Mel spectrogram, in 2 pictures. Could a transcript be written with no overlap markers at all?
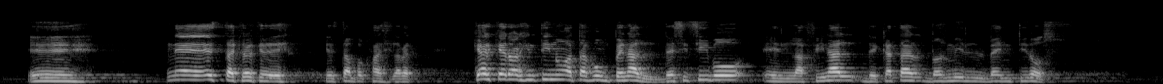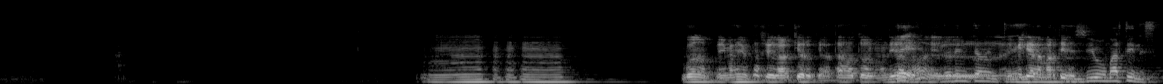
No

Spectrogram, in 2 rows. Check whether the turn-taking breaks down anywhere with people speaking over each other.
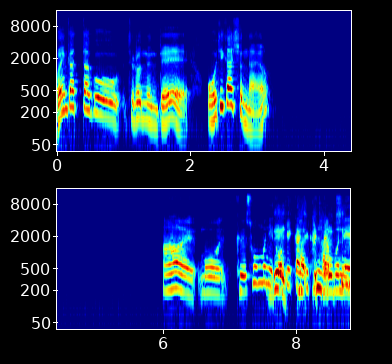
Yes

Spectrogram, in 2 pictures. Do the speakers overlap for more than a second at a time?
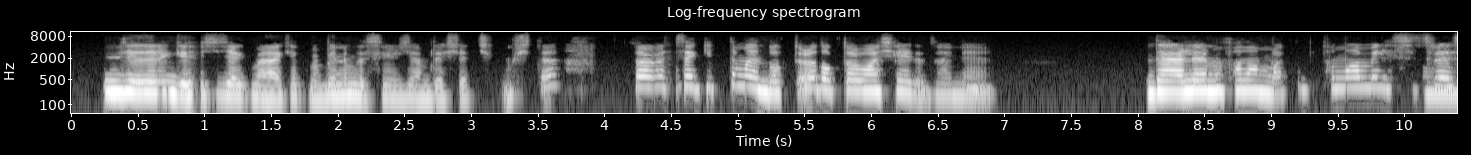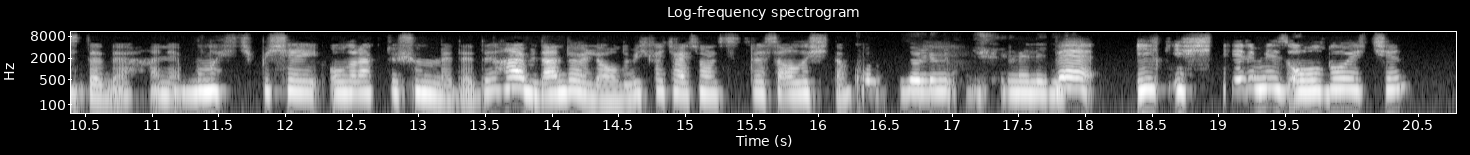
No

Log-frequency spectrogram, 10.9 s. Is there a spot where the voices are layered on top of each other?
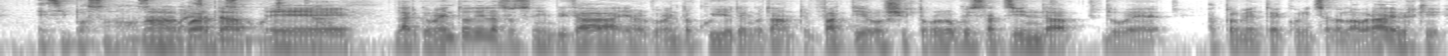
Yes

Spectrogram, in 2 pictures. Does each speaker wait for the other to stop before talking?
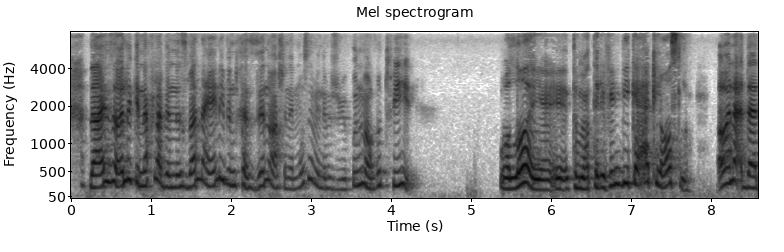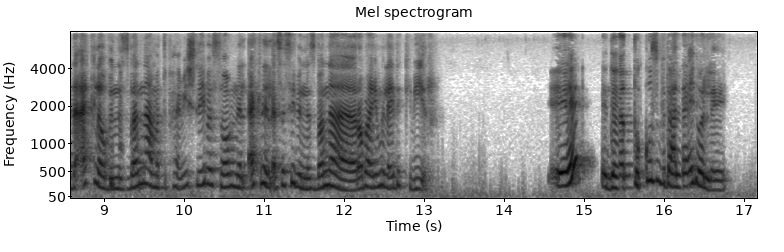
Yes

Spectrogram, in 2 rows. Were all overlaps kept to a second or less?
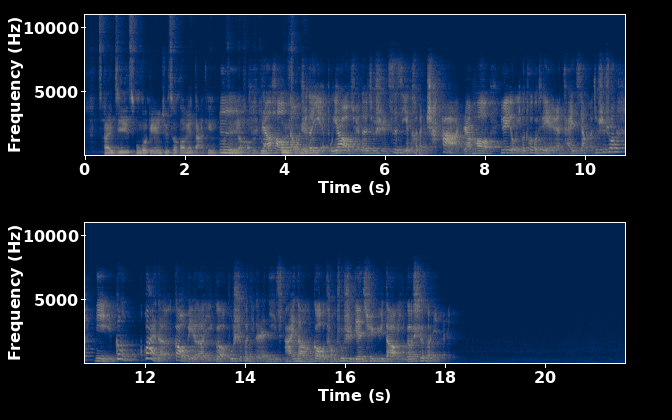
No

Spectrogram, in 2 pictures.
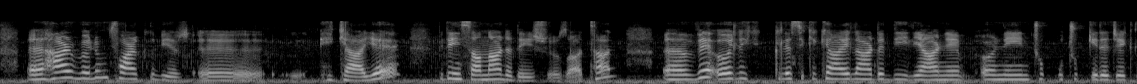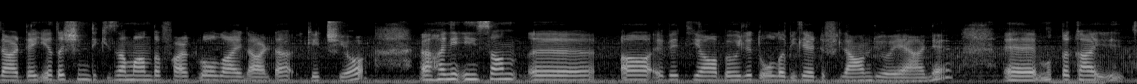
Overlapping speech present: No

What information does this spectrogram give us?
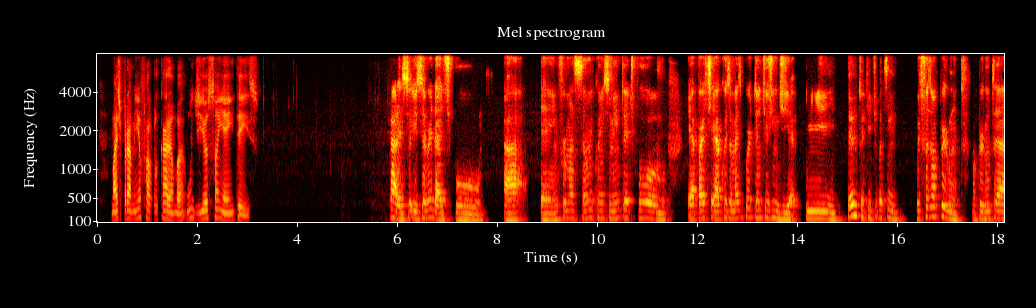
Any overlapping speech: No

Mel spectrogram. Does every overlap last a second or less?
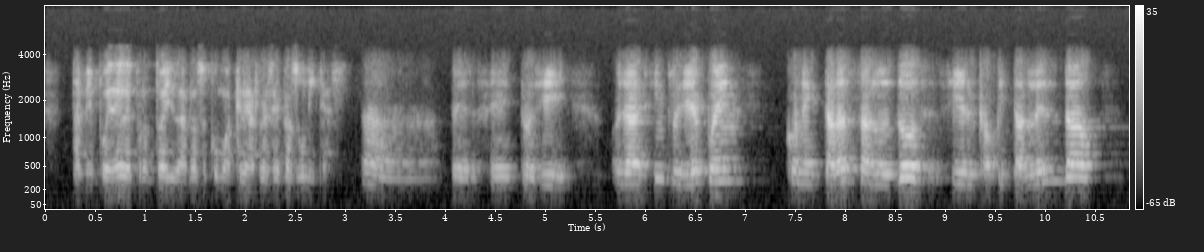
Yes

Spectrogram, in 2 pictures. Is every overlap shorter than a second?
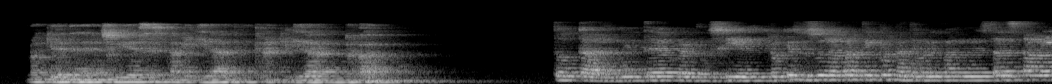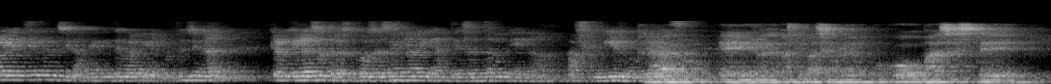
Yes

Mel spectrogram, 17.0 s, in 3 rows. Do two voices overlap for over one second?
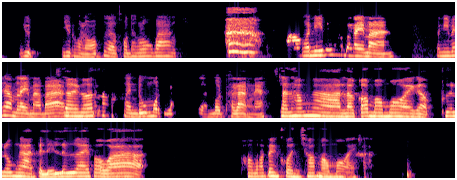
No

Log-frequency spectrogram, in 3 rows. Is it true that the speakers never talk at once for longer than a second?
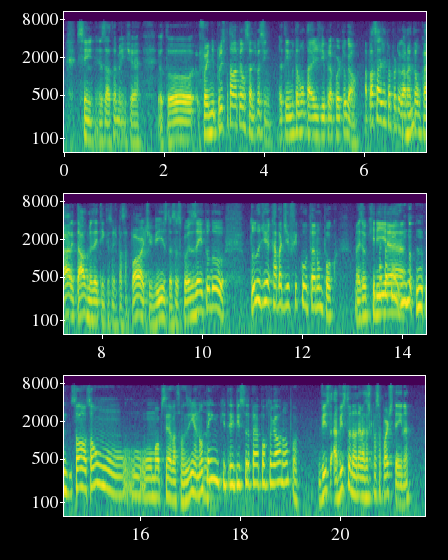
Yes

